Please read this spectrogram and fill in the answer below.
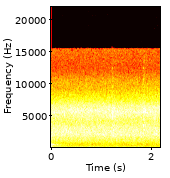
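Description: Electric stand fan running: a steady rush of air from the spinning blades over a low, even motor hum.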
